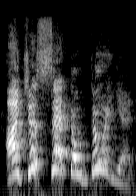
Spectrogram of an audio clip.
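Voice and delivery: high, loud outburst of exasperation; angry shout. Real, not acted. Host to companion who acted too soon, angry shout. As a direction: yell it, fed up. Snapping at the person hitting him.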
